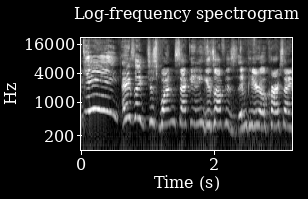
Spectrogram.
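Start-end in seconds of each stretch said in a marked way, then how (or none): 0.0-0.6 squealed yay. Retold or imitated. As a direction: squeal it with joy. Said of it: "I'm like".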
